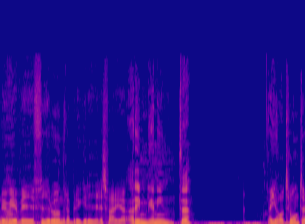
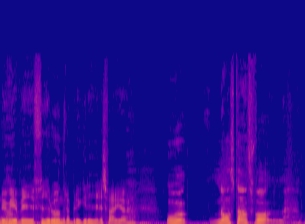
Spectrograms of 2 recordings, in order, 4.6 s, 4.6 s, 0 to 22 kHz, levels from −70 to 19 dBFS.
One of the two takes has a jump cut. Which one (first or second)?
first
